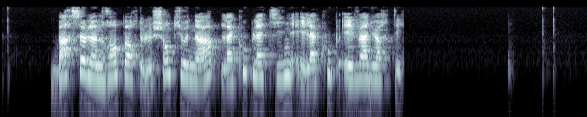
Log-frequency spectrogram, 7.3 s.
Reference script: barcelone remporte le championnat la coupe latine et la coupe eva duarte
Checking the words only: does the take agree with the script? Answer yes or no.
yes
